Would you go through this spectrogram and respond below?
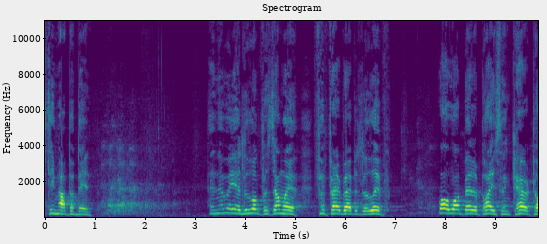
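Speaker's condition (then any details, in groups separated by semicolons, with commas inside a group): MND; affects voice, breathing and hands; voice is going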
